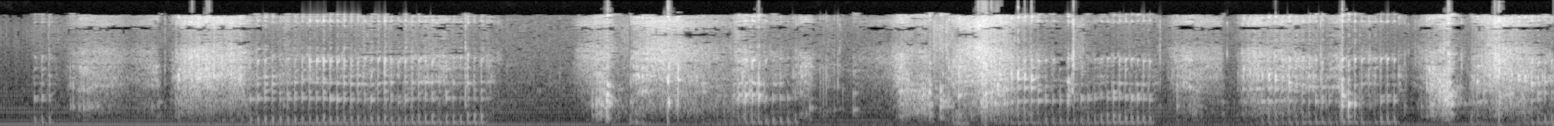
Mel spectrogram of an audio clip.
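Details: African lion roaring: loud, rough, harmonic bursts lasting one to two seconds, repeated after short pauses, with no other clear sounds.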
